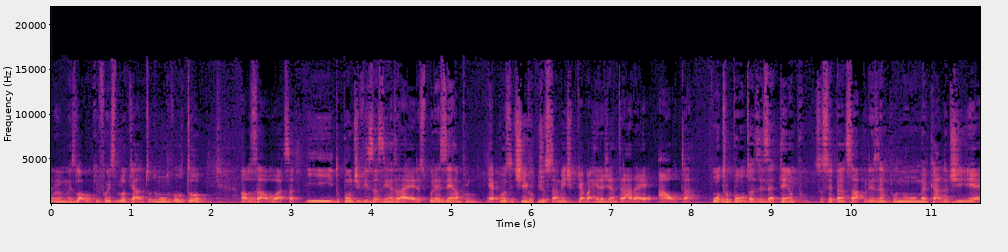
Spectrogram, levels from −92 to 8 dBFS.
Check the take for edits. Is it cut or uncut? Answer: cut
